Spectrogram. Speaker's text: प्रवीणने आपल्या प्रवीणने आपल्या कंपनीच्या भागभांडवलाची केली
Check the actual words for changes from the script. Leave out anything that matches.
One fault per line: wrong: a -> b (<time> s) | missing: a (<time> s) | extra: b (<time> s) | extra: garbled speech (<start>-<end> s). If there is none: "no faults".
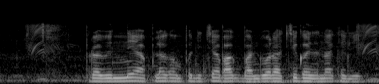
missing: प्रवीणने आपल्या (1.6 s)
extra: गणना (3.0 s)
